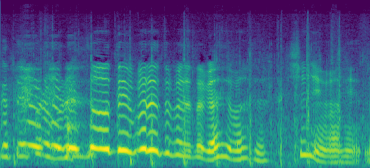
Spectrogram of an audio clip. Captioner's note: laughter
